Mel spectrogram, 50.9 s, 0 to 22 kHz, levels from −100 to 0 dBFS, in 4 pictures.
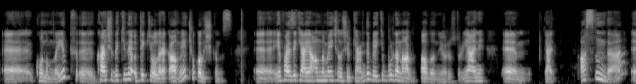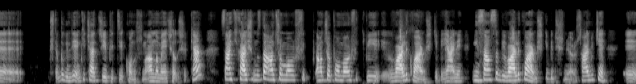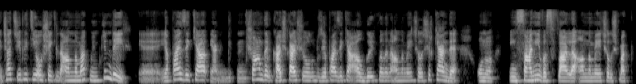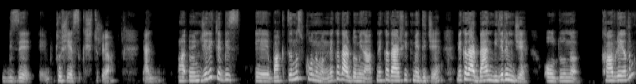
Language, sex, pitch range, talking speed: Turkish, female, 180-245 Hz, 115 wpm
